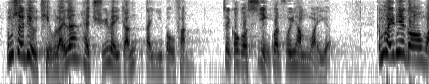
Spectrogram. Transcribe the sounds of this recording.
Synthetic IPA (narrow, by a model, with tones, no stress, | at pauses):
kɐ˨˥msɔː˨˦˥liː˥t̪ʰi˨˩wt̪ʰiː˨˩wlɐ˨˥jlɛː˥ɦɐ˨jt͡ʃʰyː˨˥le˨˧jkɐ˨˥nt̪ɐ˨jːiː˨po˨wfɐ̰˨n | t͡sɛː˥˩kɔː˨˥kɔː˧siː˥jɪ˨˩ŋkʷɐ˥t̚fu˥jhɐ˥mwɐ̰˨˥jkɛ̰˧ | kɐ˨˥mhɐ˨˥jliː˥kɔː˧wa˨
